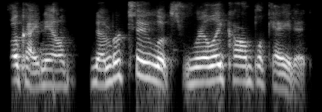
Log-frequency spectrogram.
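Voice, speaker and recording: An ordinary speaking voice comes at a moderate pace in a dry, close sound with no echo. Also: woman. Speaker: math teacher. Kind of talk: tutorial.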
